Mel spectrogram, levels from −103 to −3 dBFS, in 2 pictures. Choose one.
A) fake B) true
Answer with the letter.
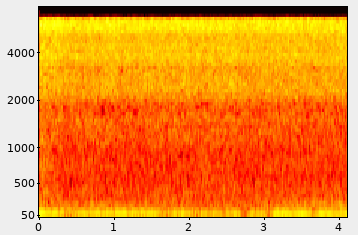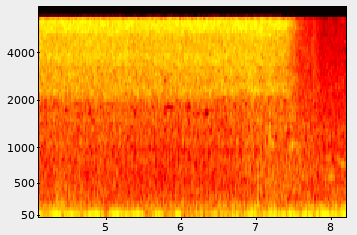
B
